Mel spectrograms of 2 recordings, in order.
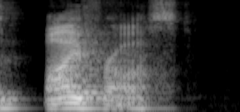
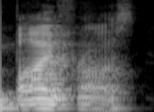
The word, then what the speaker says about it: Bifrost: It's the way it's read by Will Wheaton, Bifrost. It's actually pronounced Bifrost or Bifrost. It almost sounds like Bifrost.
